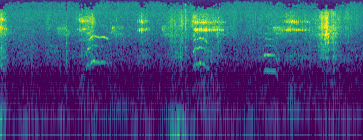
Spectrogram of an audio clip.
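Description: Newborn kittens giving about three short, high-pitched mews while nursing, over a faint low purr.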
